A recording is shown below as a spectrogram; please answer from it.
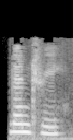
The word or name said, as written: ventri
